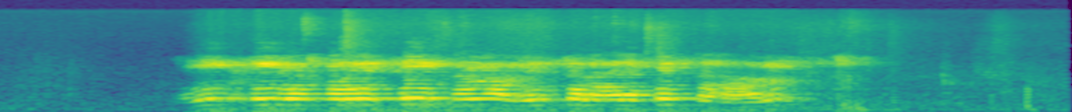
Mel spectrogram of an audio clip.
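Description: A man speaks through a tinny radio.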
